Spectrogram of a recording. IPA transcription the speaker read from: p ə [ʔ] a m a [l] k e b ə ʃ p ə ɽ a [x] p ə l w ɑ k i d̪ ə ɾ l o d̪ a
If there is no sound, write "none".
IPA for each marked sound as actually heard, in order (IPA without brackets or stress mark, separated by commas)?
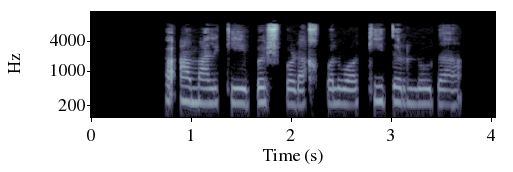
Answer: ʔ, l, x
